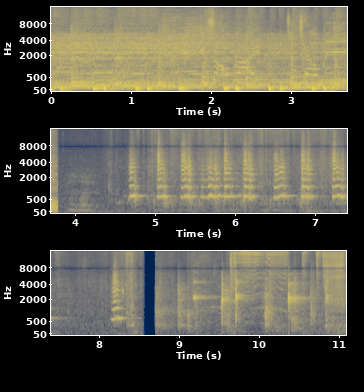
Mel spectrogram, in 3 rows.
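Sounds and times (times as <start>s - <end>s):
toilet paper roll squeaking: 4.6s - 8.6s.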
